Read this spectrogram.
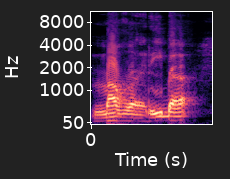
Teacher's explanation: مخرج اپر تھروٹ اوپر والا حلق، ما کو غا میں مغ، را پر زیر ہے، اس کی آواز نیچے جا رہی ہے تو پتلی آواز سے لائٹ ساؤنڈ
